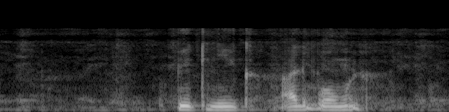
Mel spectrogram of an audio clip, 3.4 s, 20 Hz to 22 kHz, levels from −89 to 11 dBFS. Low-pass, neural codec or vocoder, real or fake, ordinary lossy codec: none; codec, 16 kHz, 8 kbps, FreqCodec, smaller model; fake; none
